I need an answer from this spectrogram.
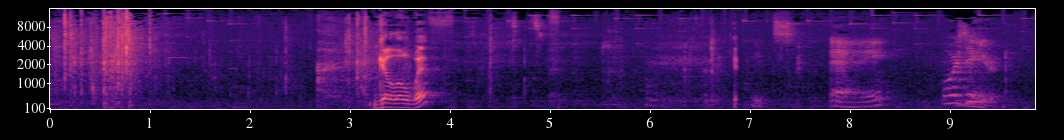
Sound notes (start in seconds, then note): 0.0 crinkling bag; 2.2 small gasp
